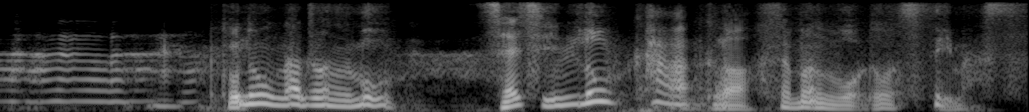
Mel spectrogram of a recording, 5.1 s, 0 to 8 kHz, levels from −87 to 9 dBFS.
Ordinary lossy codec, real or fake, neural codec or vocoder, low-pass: none; fake; codec, 16 kHz in and 24 kHz out, 0.4 kbps, LongCat-Audio-Codec, four codebook decoder; 7.2 kHz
